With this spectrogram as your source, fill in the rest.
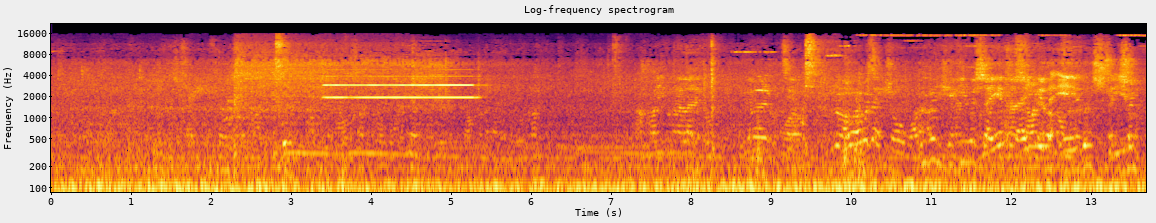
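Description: Traffic hums along a city street.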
